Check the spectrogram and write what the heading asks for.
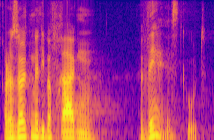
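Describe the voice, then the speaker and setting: A man's voice: medium pitch, fairly quick. A man preaching a sermon, speaking emphatically and asking the congregation rhetorical questions. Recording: long hall reverb.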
